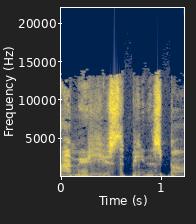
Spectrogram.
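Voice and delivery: close-mic, hushed, breathy ASMR whisper. Suggesting an off-camera bit, the speaker demonstrates how the other person would sound: whispering. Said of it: "It's you whispering".

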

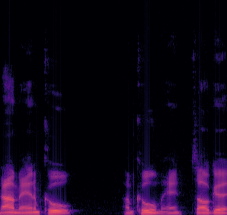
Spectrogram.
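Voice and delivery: low, laid-back, chill cool-guy voice. Retelling Rodman elbowing Pippen, then doing Pippen's reply: Scottie Pippen impression. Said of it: "let me see if I can do Scottie Pippen".

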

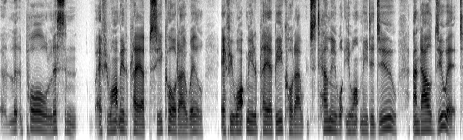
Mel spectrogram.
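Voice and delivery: put-on Liverpool accent. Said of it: "my [name] impression".

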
